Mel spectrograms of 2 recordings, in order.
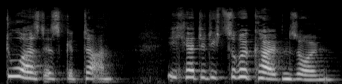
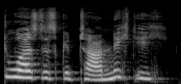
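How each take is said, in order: First: Higher, louder tearful accusation with DU stressed; wife sobbing, blaming husband; sobbing blame. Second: Higher, louder accusing voice on the edge of tears; wife accuses husband near tears, stressing DU. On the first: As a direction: blame him through sobs. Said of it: "schluchzte mein Frauchen". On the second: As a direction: throw the blame at him, close to crying. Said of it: "fast weinend sagen". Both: A narrator's reading.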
